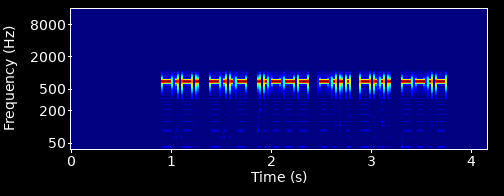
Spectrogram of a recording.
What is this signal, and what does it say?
Morse code, heard as a keyed tone, about 36 wpm, 700 Hz. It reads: CX2BBQ
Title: DXCC-100 Call Signs - 6 Characters - 35wpm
